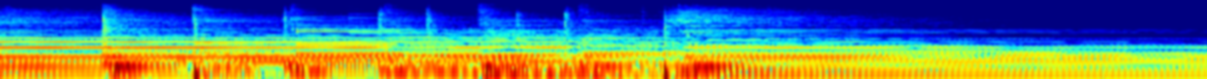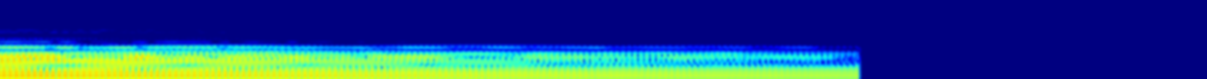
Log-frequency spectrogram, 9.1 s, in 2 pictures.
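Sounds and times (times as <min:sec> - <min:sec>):
flugelhorn: 0:00.0 - 0:03.8.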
